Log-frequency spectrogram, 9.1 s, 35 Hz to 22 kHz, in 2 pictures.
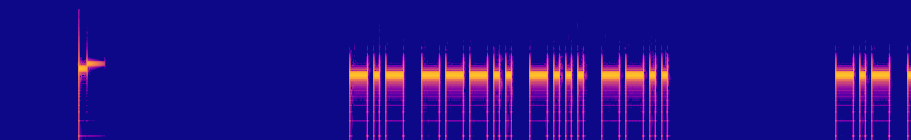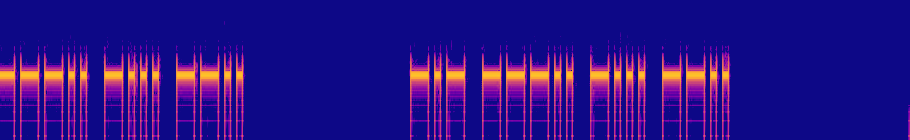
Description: Morse code, heard as a keyed tone, about 40 wpm, 700 Hz. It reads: K8BZ K8BZ K8BZ
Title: Easy Call Signs Repeated 3x - 40wpm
